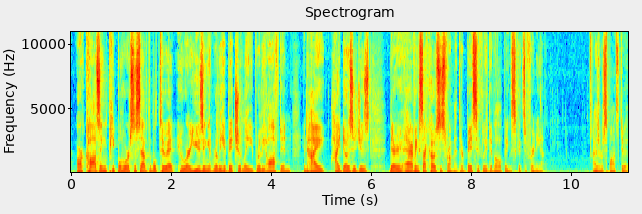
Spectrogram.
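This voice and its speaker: A man speaks very fast at medium pitch, somewhat breathy, with ordinary pitch variation. The recording is very clean with a silent background. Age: 40s. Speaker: livestream host answering chat. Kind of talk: casual livestream commentary reading chat. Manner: conversational, with filler words.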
